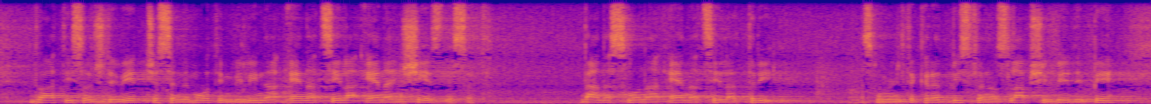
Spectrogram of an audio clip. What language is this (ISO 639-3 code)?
slv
